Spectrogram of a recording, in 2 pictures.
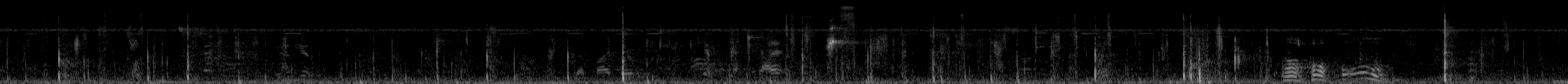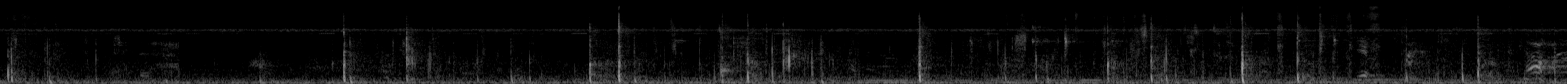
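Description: Tennis rallies on a hard court: sharp racquet-on-ball hits and ball bounces coming in irregular runs, with footsteps and a few brief, faint voices.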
